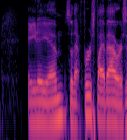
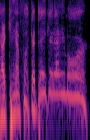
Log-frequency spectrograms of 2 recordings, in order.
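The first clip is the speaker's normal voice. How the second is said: high, cracking whine; mock a roadie at breaking point; whiny breakdown. Green roadie cracking after five days on the bus, whining high.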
